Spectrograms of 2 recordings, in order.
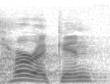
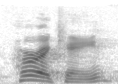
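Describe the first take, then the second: First: The name is said the local way. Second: The name is said the outsider way. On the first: The speaker calls it right. "He would call Hurricane" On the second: The speaker calls it wrong. "pronounce the towns in West Virginia the wrong way"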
